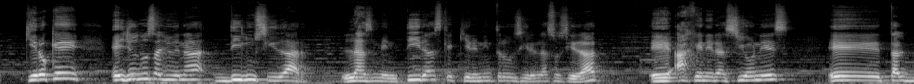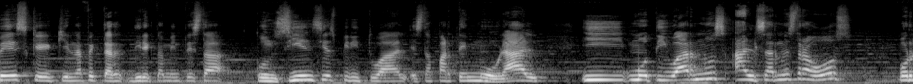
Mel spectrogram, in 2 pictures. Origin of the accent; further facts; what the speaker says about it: Colombia; un tema que todos nosotros como colombianos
